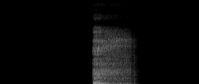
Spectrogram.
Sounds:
Sigh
